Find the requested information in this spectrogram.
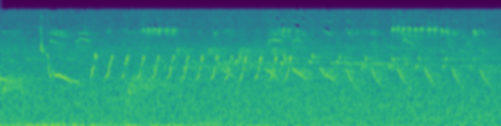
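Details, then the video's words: Red cardinal singing a rapid run of around twenty crisp downslurred whistled notes, evenly spaced and repeated quickly, over constant background noise with thin high-pitched chirps from other birds. "Cantoria do Cardeal Vermelho"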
